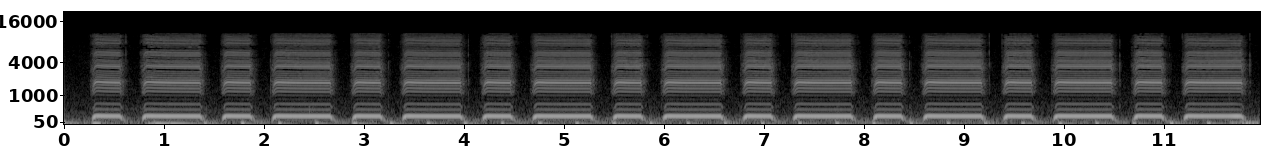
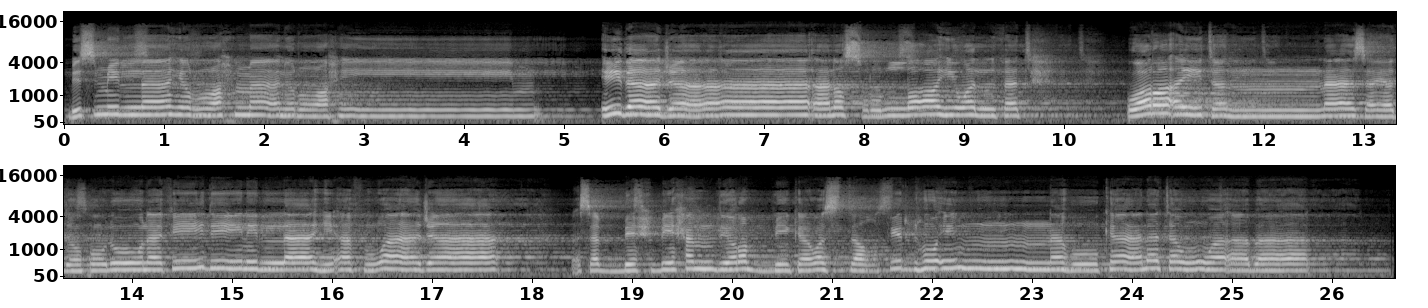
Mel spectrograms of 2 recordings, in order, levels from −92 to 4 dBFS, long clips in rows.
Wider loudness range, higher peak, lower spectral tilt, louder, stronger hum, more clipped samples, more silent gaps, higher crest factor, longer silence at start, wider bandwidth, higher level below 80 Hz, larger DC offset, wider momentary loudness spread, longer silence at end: second, 1 LU vs 5 LU; second, -24 dBFS vs -4 dBFS; about the same, -4 dB/octave vs -4 dB/octave; second, -37 LUFS vs -20 LUFS; neither; neither; neither; about the same, 12 dB vs 16 dB; about the same, 0 s vs 0 s; second, 11.5 kHz vs 14.5 kHz; about the same, -54 dBFS vs -54 dBFS; neither; second, 4 LU vs 10 LU; about the same, 0 s vs 0.05 s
